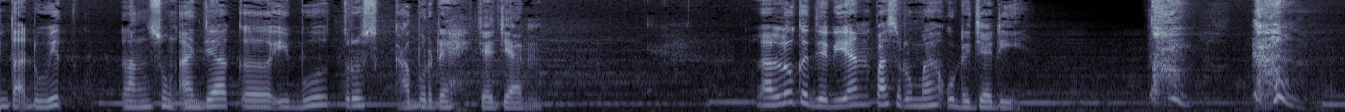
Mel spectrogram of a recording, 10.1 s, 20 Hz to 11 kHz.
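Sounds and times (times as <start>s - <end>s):
speech: 0.0s - 4.2s, 5.7s - 7.8s, 8.6s - 9.7s
sharp coughs: 8.6s - 10.0s.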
